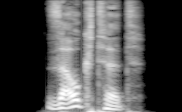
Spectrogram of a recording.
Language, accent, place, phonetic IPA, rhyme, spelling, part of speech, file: German, Germany, Berlin, [ˈzaʊ̯ktət], -aʊ̯ktət, saugtet, verb, De-saugtet.ogg
- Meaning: inflection of saugen: 1. second-person plural preterite 2. second-person plural subjunctive II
